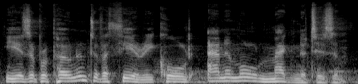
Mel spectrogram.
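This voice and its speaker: An actor playing an earnest, thoughtful scientist of old France in a video game, speaking in a formal, reflective way. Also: male voice, mid-range voice, animated, fairly quick, a little mellow, slight background noise, natural voice. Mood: explanatory. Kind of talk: video game cutscene dramatic acting.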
